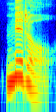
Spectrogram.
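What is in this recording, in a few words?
"middle", English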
